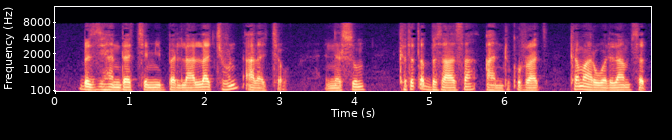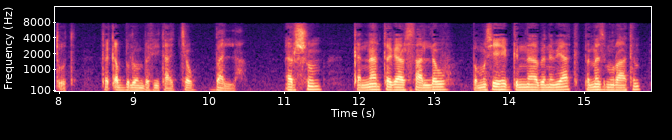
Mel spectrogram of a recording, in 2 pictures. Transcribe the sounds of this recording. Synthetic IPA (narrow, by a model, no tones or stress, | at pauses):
bəzːiɦand̪at͡ʃːjɛmːibːalalːat͡ʃːɪhna̰lat͡ʃːɛ̰w | ʔɨnːəɾsum | kʰət̪ʰət̪ʼəbːəsasaʔand̪kʷʼurat͡ʃʼ | kʰəmaɾwɔləlamsət̪ʼːṵt̪ʰː | əkʼəbːɨlo̞mbəfit̪ʰat͡ʃːɛw | bəlːa | ʔɨɾsum | kʰəɨnːant̪ʰəɡaɾsalːəhu | b̥əmuse̞hɨɡːɨnːabənəβjat̪b̥əməzmuɾat̪ʰɨm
